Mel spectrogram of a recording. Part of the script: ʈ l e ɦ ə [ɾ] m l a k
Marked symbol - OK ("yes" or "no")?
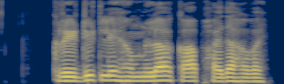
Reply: no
